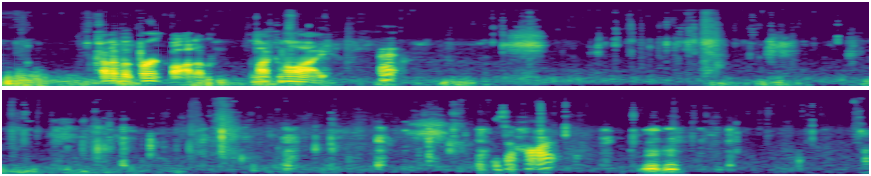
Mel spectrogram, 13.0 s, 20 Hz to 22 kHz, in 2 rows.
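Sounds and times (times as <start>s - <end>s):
crunchy chewing: 3.4s - 13.0s.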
